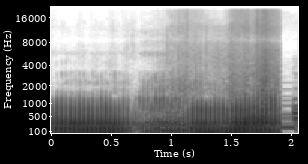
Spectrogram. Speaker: Jadi gini Mas Bro kucing ngeluarin suara dengkuran kayak gitu punya tujuan tersendiri diantaranya yang pertama adalah si kucing lagi dalam kondisi nyaman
